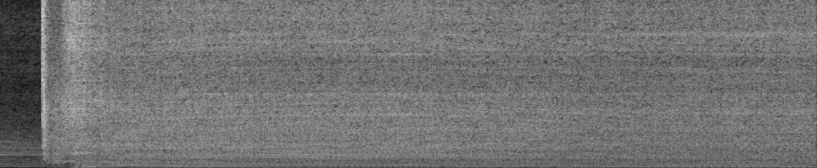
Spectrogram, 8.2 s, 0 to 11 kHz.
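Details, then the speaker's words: 1964 Ford Fairlane V8 with large cam and old Busch Series race carburetor, first start after swap: fires at once into a fast even idle, probably over a thousand even with idle screw fully down; secondary blades too open. "it's got the secondary it's too too open open the blades are too open"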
